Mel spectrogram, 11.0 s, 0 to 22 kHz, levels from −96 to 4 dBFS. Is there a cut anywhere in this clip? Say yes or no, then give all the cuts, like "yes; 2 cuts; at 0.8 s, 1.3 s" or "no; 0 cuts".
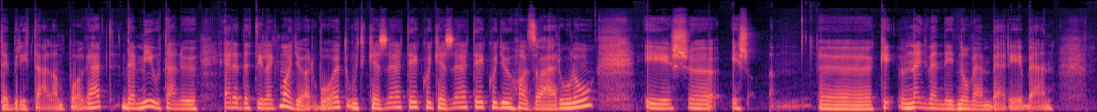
yes; 2 cuts; at 4.3 s, 7.7 s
